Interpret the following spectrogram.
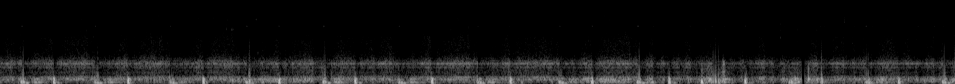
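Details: An adult's own resting heartbeat, heard through a stethoscope: steady soft thumps at about 80 per minute over a background hum. Normal heart sounds, with some breath-holding and attempts to speed the heart up; the stomach is also digesting after lunch.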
